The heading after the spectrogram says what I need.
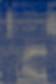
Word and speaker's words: tinnitus: That's going to be tinnitus or tinnitus, however you want to pronounce it.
